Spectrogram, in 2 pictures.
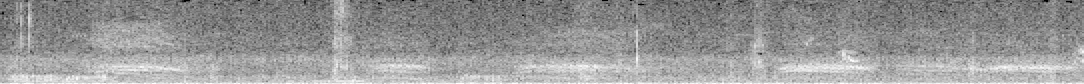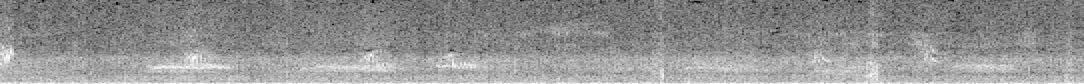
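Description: Faint bird calls, short and repeated about once a second, over a steady low rumble.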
